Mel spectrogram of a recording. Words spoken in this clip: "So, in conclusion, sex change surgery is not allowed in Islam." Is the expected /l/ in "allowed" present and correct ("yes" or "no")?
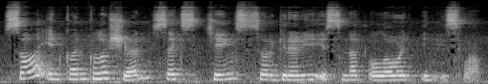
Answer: no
